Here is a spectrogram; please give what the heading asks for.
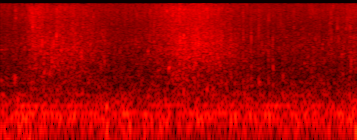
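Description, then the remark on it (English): Gentle waves wash and lap on a mountain lake in a steady, continuous stream, soft and unbroken, with a faint low rumble underneath and no voices. “Quiet waves, I command you.”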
